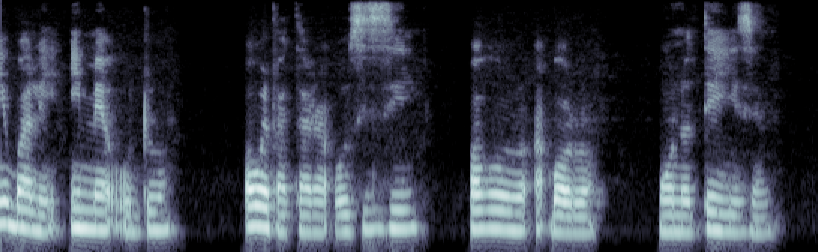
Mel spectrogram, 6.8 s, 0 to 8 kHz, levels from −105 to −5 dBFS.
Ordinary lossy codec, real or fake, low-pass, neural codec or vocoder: none; real; none; none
